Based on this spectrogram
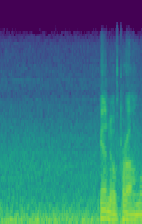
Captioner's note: radio chatter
